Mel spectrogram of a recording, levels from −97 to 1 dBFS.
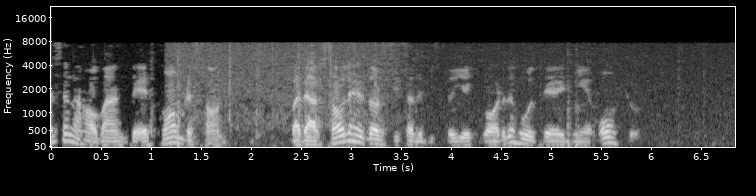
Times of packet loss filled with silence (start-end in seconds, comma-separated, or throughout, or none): none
